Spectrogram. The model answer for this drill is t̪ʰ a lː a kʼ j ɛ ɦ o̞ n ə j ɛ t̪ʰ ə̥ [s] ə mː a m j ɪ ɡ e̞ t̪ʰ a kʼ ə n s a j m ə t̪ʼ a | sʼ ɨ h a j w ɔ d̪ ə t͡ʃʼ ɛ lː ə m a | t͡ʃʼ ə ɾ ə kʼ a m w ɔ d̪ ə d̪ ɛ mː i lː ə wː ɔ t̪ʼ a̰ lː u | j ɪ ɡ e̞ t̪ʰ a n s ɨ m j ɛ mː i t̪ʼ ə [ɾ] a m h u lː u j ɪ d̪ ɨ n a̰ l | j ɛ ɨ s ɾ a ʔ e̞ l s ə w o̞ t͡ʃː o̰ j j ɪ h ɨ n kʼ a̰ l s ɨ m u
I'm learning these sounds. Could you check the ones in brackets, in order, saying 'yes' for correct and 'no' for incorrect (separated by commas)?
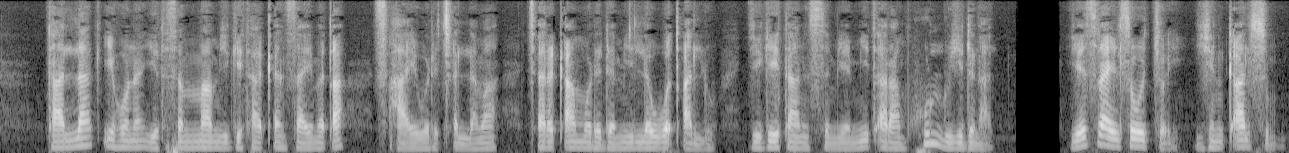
yes, yes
